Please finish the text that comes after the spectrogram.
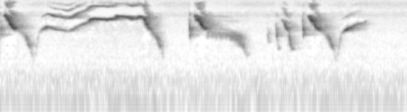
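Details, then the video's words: Java sparrow song: high, sharply falling sweeps alternate with long, smooth whistled notes that rise and wander near the top of its range, then a burst of quick chipping notes falling away. "文鳥のさえずり Java sparrow"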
